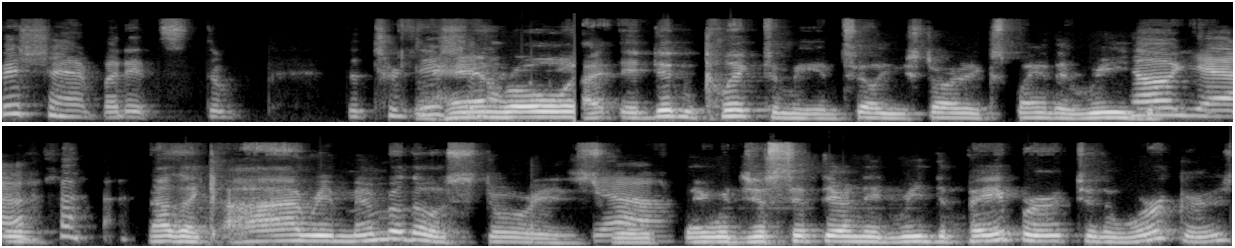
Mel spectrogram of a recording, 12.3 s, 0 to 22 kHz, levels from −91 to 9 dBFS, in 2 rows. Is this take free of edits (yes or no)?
no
